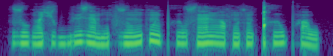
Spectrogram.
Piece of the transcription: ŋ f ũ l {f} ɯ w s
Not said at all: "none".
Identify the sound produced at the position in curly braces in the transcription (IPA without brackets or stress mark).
pʰ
